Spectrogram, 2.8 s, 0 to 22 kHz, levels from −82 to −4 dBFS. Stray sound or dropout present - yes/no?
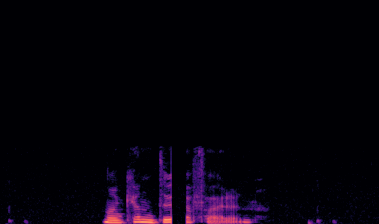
yes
